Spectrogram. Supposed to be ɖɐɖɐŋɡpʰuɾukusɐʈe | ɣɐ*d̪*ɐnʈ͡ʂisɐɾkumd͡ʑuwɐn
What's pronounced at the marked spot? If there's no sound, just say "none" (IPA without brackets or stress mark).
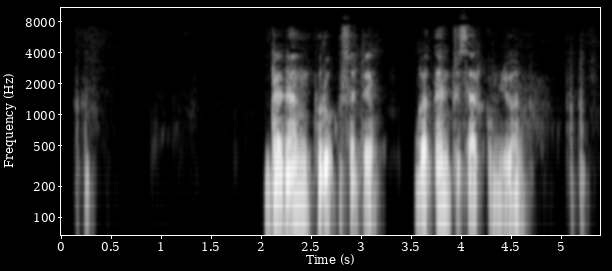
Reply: t̪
